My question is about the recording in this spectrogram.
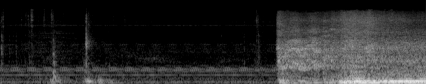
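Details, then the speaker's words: New fully built SoCal Diesel twin-turbo 1,000hp Duramax at first fire-up, after harness re-pinned per SoCal's instructions: brief crank, catches cleanly, steady even diesel rumble with no misfire or stumble; much better than previous night; normal idle. "oh that's way better that's way better than it was last night oh yeah it was not doing that last night"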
